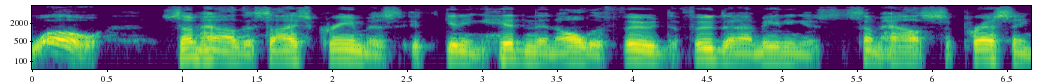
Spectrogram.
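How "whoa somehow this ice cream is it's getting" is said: usual speaking voice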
